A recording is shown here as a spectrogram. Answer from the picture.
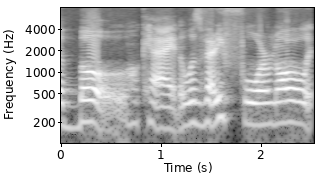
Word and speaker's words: beau: uh in French and the spelling is the French spelling. So it's b e a u but the pronunciation is bo and it was used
